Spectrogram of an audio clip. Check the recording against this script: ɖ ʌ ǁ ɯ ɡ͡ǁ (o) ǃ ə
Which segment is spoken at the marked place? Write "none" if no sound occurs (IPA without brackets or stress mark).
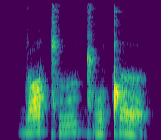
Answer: o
